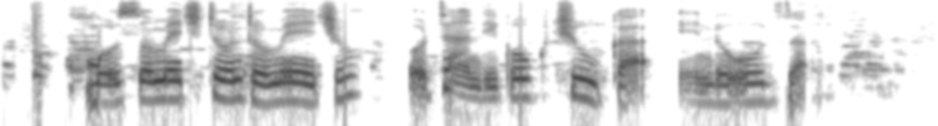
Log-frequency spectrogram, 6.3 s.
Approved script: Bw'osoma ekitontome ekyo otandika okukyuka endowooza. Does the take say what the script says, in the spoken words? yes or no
yes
